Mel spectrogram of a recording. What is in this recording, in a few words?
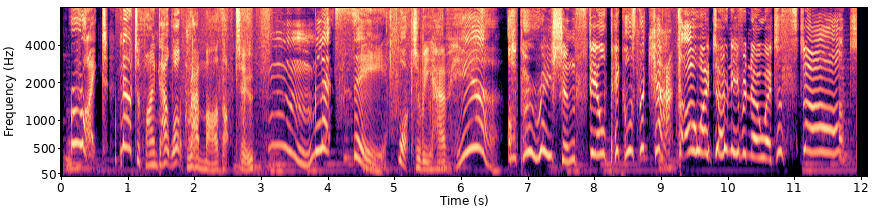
Grandson, Young, Bubbly, Bright; characters animation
